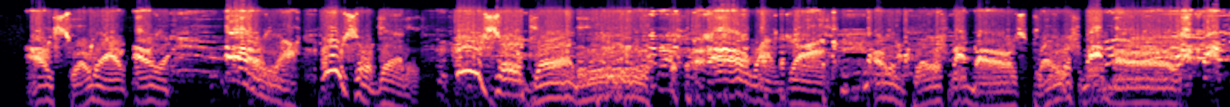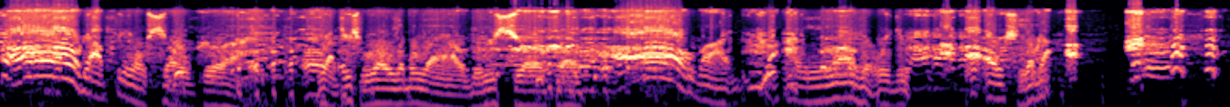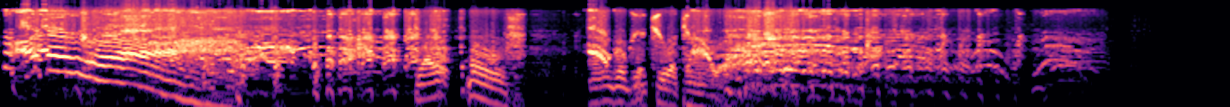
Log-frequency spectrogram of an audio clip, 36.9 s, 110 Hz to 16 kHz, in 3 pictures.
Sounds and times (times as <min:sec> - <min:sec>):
Speech: 0:00.3 - 0:23.0, 0:24.8 - 0:27.3, 0:28.7 - 0:32.4.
